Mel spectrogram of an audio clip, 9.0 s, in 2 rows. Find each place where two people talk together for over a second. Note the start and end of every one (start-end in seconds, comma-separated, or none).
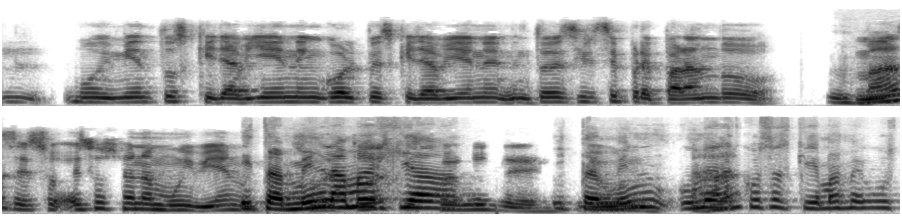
5.7-8.2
